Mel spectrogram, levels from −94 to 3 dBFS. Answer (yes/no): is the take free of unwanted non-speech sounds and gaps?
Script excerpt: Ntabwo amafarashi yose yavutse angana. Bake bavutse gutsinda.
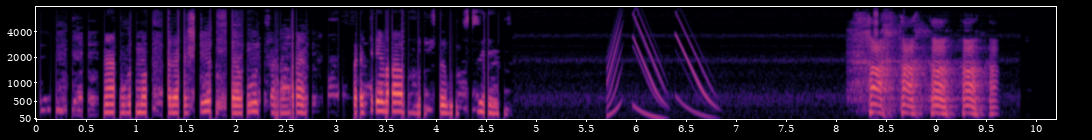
no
